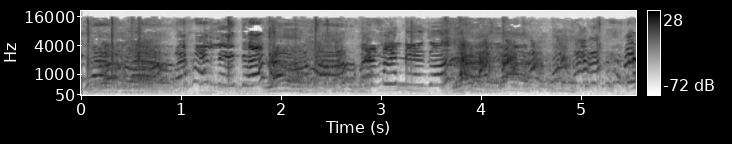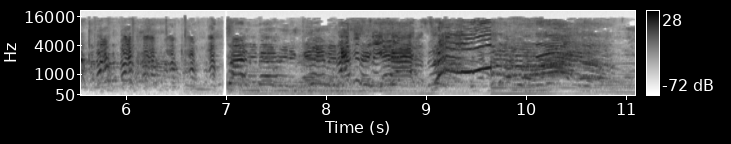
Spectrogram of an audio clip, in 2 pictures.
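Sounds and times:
women shouting and talking: 0:00.0 - 0:10.9
women laughing: 0:03.5 - 0:07.1, 0:09.0 - 0:10.6.

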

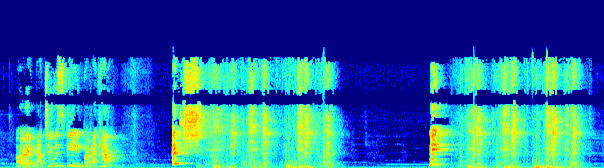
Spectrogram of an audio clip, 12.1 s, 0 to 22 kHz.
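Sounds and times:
sharp exhales: 0:04.1 - 0:06.8, 0:09.2 - 0:11.8
swish of punches: 0:04.2 - 0:06.7, 0:09.4 - 0:11.7.

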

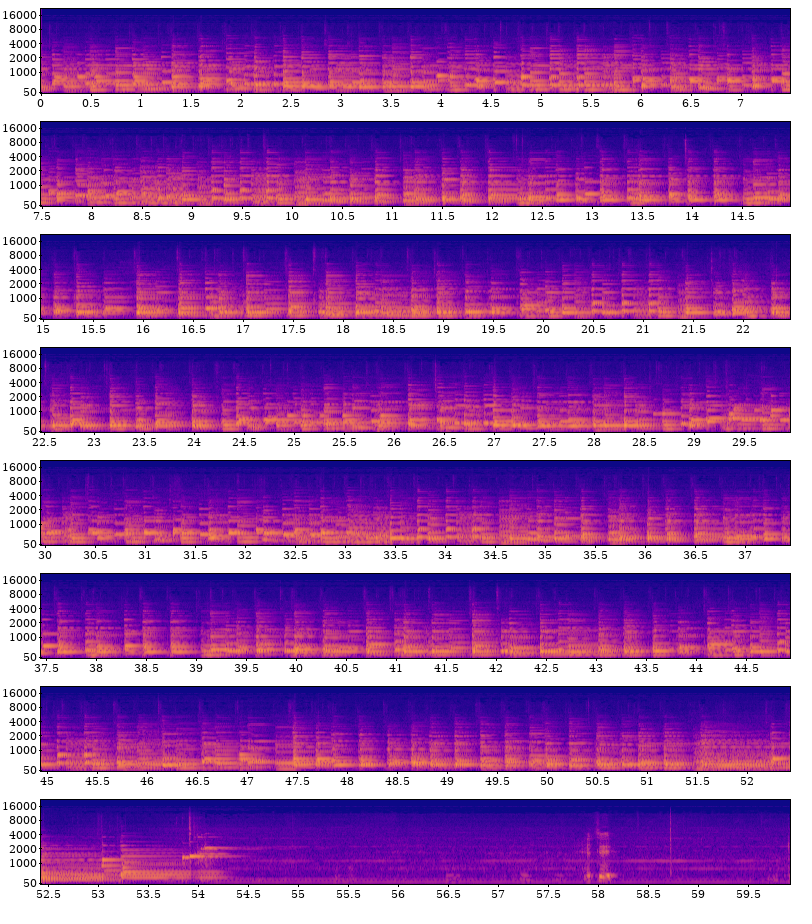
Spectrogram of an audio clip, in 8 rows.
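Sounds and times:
digital piano playing quick notes: 0:00.0 - 0:58.2.

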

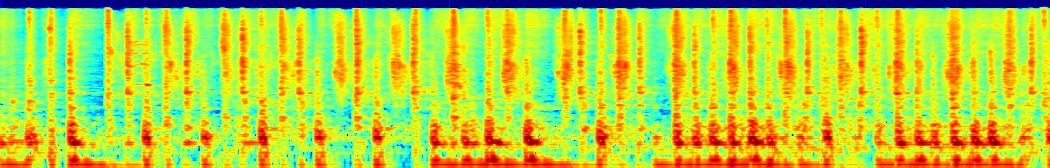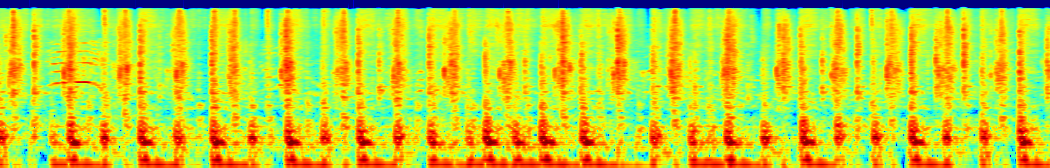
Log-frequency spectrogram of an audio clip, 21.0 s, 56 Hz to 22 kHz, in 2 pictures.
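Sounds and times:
bass and drums: 0:00.0 - 0:01.6, 0:04.5 - 0:18.9
hands clapping: 0:00.0 - 0:21.0.

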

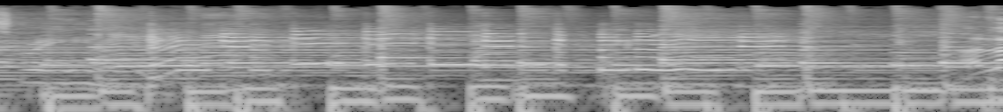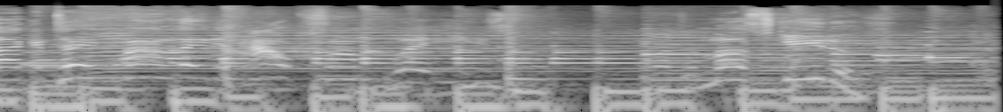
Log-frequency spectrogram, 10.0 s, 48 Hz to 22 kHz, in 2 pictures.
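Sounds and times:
electric blues band playing: 0:00.0 - 0:10.0
electric guitar: 0:00.0 - 0:10.0.

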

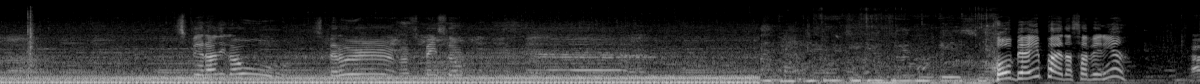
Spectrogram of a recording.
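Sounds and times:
pickup engine idling: 0:00.0 - 0:10.0.

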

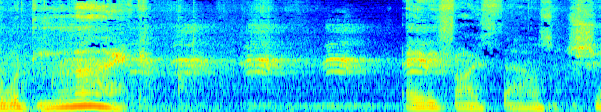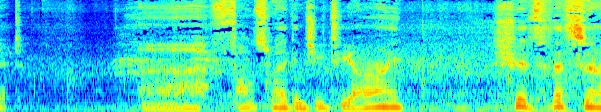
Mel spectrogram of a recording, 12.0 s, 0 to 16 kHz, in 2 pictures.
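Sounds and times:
bird calling: 0:00.4 - 0:05.0, 0:07.0 - 0:08.5.

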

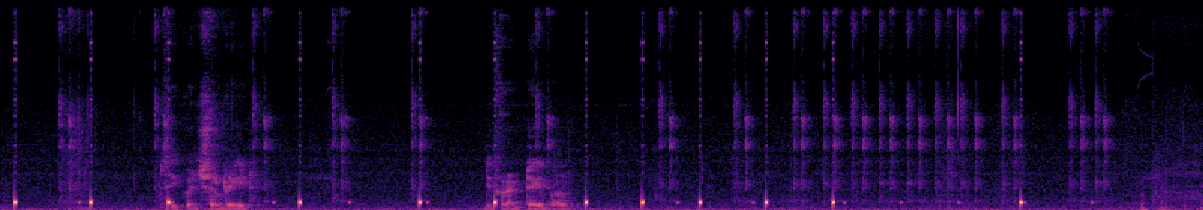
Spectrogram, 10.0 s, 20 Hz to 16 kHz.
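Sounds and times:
computer mouse clicking: 0:05.4 - 0:09.3.

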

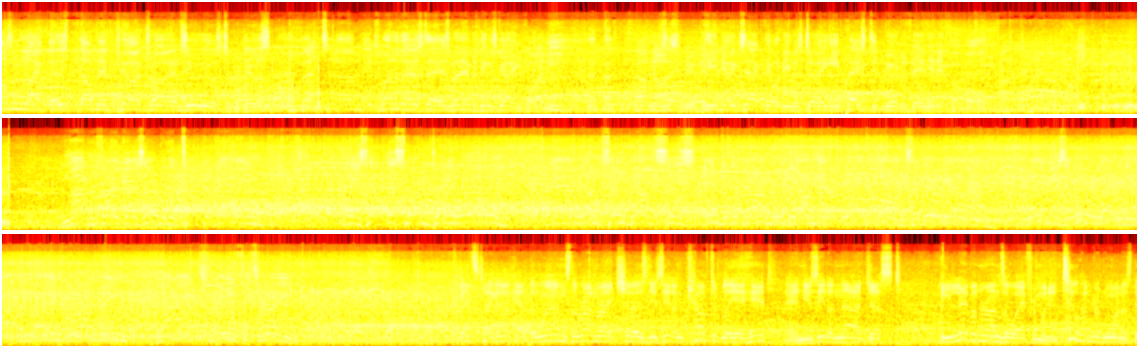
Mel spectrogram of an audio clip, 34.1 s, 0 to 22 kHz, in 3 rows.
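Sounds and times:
crowd cheering and shouting: 0:00.0 - 0:34.0.

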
